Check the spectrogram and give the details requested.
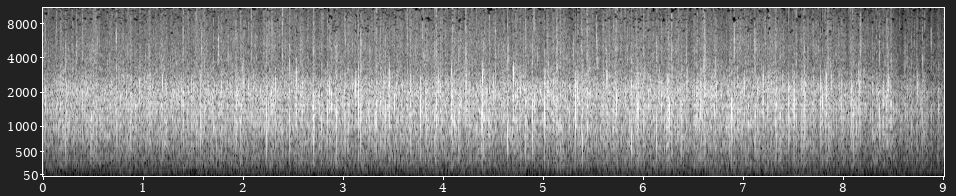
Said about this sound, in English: They did extraordinary work, and I'd ask us to give them a round of applause now and recognize the chairman, who worked very hard.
